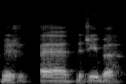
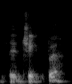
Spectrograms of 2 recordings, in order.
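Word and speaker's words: Njigba: But the likes of, you know, Jackson Smith, Najiba, I'd said that wrong, butchered that. Jigba. Najigba.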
